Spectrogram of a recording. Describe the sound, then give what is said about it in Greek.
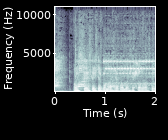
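A telephone rings with a steady electronic tone that comes in abruptly and holds loud for the rest of the moment, with voices talking over it. “Όχι, ακόμα, έχει τηλέφωνο, σας παρακαλώ, μετά.”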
